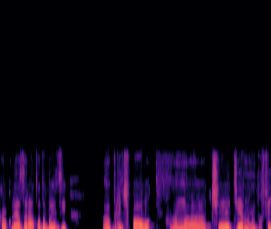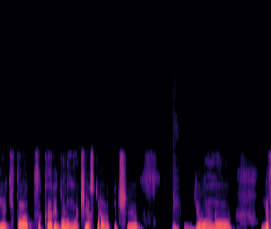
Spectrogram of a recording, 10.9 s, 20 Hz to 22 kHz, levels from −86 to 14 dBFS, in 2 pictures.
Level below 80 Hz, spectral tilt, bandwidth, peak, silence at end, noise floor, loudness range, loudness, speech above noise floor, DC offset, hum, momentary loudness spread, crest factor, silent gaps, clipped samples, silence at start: -68 dBFS; -7 dB/octave; 7.8 kHz; -8 dBFS; 0 s; -72 dBFS; 4 LU; -23 LUFS; 49 dB; under 0.1%; none; 11 LU; 16 dB; none; under 0.1%; 0.05 s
